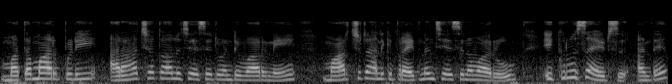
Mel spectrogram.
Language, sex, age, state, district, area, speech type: Telugu, female, 30-45, Andhra Pradesh, Bapatla, rural, spontaneous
